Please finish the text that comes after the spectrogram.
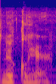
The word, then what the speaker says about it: nuclear: to as a kid remember how to pronounce nuclear there you go nuclear days in it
